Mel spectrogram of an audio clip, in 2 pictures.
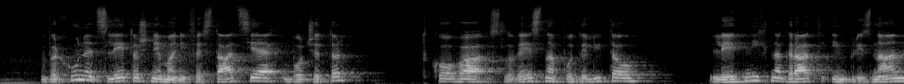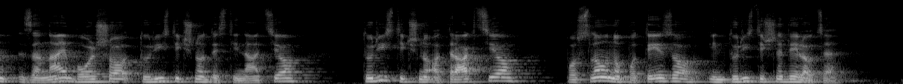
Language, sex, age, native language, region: Slovenian, male, 30-49, Slovenian, Savinja region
